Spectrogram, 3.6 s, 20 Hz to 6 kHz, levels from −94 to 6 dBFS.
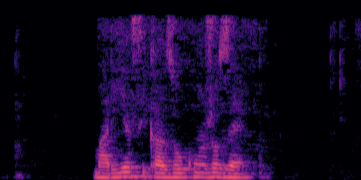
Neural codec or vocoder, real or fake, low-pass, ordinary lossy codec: none; real; 5.4 kHz; MP3, 48 kbps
